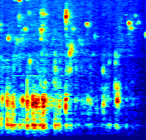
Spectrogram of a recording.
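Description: Brewed green tea poured from a teapot in a thin stream into a glass mug: a faint splashing trickle that grows softer after about a second.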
